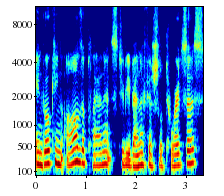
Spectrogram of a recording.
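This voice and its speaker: In a quiet background, a woman with an American accent speaks at a moderate pace. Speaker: spiritual teacher leading puja. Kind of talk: live online ritual instruction.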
